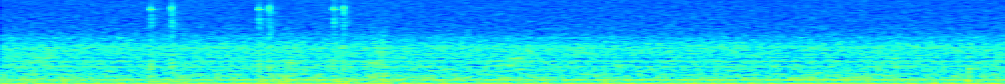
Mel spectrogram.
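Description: A computer keyboard is tapped in a few quick, faint clicks while a value is entered in Creo CAD software, over a steady low hum of room noise and no speech.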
